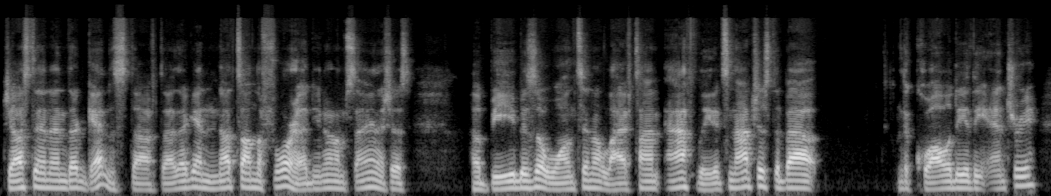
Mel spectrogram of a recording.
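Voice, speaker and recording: Young man, stream host, lowish voice, casual, swears a lot, lots of "uh" and "like", raised speaking Spanish first. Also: normal speed, a little mellow. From United States. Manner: loose, profane, full of fillers and restarts. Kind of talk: casual live-stream chat answering viewers.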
